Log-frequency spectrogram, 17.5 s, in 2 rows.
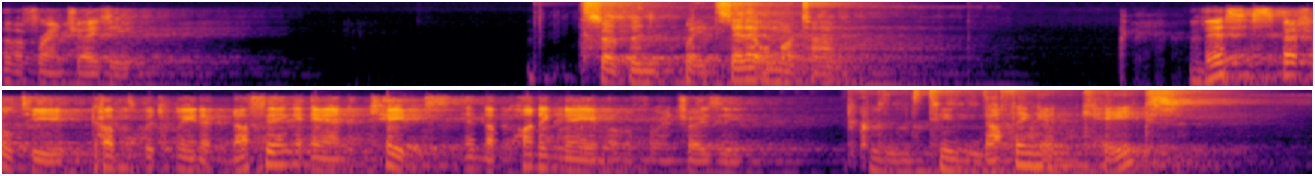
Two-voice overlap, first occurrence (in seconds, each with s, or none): none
